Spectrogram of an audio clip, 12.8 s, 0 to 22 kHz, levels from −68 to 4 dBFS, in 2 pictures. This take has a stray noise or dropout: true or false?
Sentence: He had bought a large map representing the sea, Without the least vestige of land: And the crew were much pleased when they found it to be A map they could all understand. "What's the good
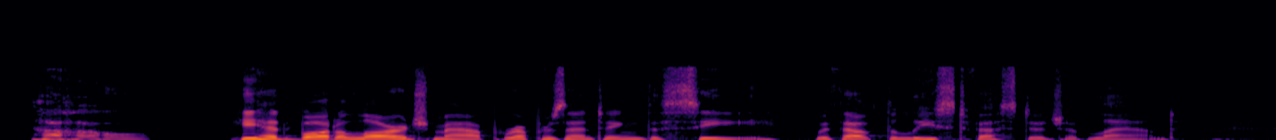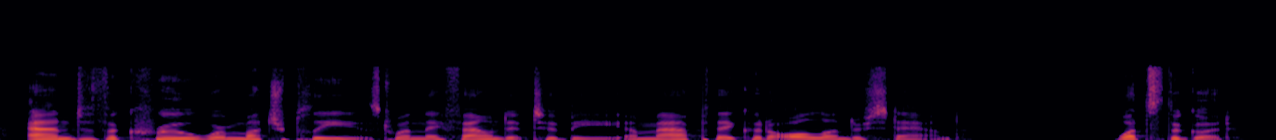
true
